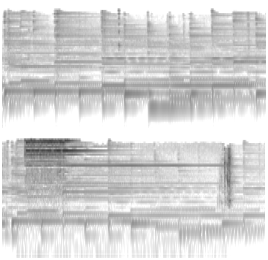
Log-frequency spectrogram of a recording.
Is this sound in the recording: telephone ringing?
yes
